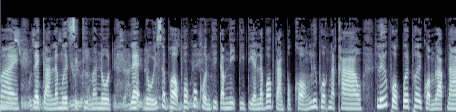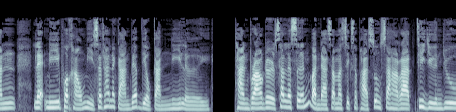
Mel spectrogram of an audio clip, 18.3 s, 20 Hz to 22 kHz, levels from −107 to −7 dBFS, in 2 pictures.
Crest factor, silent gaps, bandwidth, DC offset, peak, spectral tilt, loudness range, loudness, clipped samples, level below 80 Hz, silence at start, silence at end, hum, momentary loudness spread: 20 dB; 13.37-13.80 s; 11.5 kHz; under 0.1%; 0 dBFS; -4.5 dB/octave; 3 LU; -20 LUFS; under 0.1%; -50 dBFS; 0 s; 0 s; none; 8 LU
